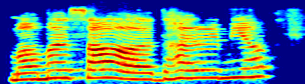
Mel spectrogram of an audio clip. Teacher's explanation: Mama, both ma sounds will be complete, not mam sadharmya.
